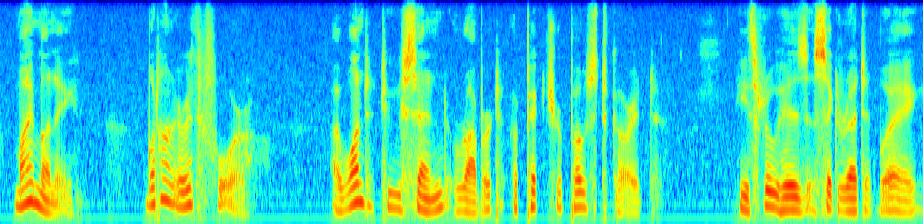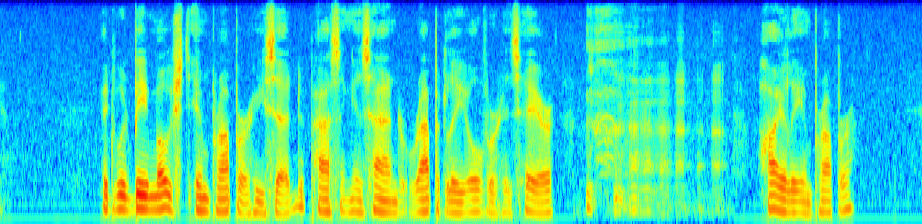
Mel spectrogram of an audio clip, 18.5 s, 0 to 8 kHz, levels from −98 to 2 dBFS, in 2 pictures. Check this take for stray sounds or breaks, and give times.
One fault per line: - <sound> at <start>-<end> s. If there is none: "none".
- laugh at 15.1-16.5 s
